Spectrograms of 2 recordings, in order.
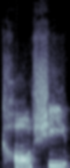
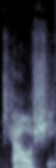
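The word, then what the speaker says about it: Kalshi: but uh how do you say is it Koshi or Koshi Sports? The new gambling service. K A L S H I. How would you I've heard Koshi?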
